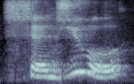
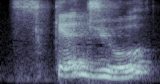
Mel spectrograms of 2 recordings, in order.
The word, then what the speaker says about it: schedule: আরেকটা শব্দ যেটার উচ্চারণ নিয়ে আমরা অনেক সময় অনেক কনফিউজ থাকি, schedule নাকি schedule, দুটোই কারেক্ট। schedule হলো ব্রিটিশ, schedule হলো আমেরিকান। এখন থেকে কিন্তু আপনারা যে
